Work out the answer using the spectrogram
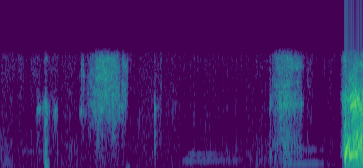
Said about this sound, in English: And hold on, I'm going to sneeze here for a second. God bless you.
